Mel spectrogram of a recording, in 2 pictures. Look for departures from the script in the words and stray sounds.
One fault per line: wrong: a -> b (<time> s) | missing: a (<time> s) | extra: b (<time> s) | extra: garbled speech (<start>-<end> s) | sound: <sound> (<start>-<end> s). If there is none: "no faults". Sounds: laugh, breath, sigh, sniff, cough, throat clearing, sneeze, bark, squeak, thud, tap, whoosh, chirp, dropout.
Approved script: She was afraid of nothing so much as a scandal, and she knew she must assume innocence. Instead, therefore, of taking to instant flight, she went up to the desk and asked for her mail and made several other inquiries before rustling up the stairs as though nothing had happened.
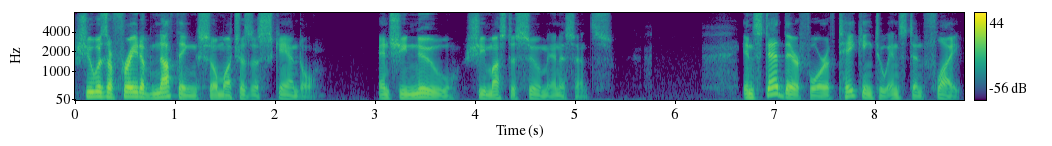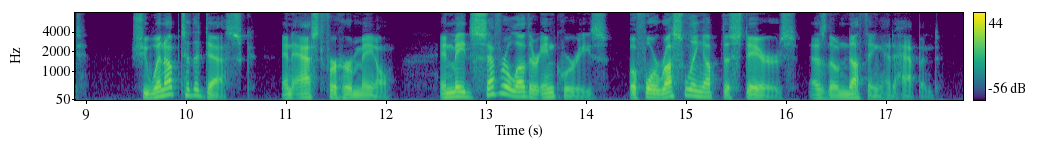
no faults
